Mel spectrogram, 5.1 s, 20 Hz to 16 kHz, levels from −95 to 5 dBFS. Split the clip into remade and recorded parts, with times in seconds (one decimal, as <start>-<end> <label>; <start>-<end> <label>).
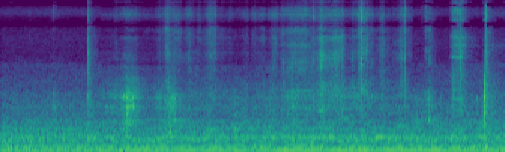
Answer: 0.0-1.0 recorded; 1.0-4.1 remade; 4.1-5.1 recorded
